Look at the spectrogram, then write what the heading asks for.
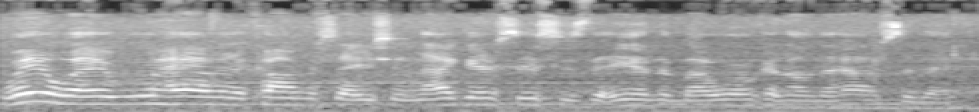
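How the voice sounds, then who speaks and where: Someone speaks very fast with an American accent. The room echo is audible and the background noise is noticeable. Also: man, high pitch for a man. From Kentucky. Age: 80s+. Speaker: air force veteran. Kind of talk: casual chat. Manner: halting.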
